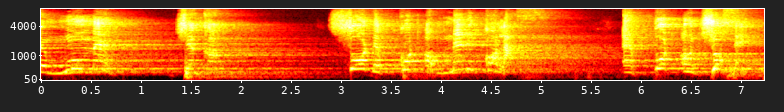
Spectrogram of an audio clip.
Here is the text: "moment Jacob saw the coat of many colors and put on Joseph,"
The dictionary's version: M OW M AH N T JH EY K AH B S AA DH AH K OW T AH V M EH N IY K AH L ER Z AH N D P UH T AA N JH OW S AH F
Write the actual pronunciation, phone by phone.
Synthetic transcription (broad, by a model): M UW M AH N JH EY K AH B S AA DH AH K OW T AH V M EH N IY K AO L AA S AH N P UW T AA N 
